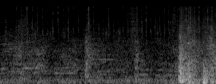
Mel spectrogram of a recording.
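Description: Road bike drivetrain turned by hand: the chain running over the Shimano Tiagra rear cassette with faint ticking, and a louder knock near the end.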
